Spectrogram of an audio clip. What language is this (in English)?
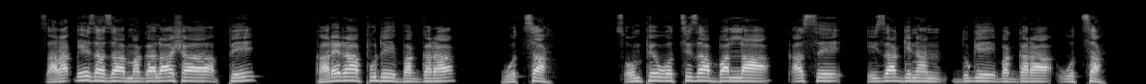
Gamo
